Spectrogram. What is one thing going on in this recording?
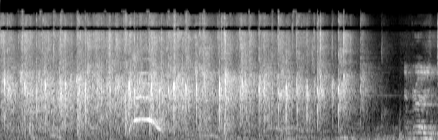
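Acoustic guitars strum a lively rhythm through loudspeakers.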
